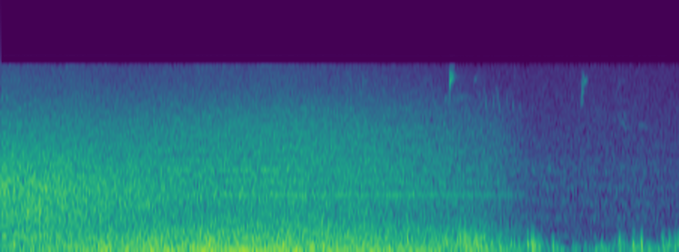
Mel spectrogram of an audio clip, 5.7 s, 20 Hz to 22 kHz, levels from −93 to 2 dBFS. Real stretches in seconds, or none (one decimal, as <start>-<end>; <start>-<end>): 0.0-5.7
